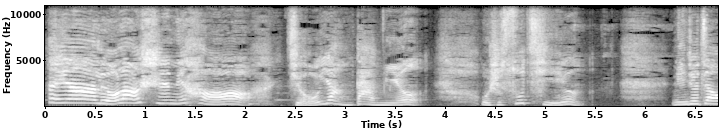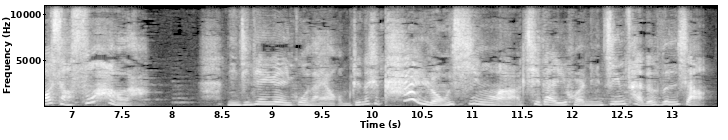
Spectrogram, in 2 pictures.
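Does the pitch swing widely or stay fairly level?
swings widely. The pitch jumps sharply high and low throughout.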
